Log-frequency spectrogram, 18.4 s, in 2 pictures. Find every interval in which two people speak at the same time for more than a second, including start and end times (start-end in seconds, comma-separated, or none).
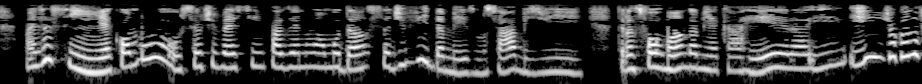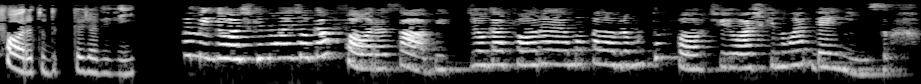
none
